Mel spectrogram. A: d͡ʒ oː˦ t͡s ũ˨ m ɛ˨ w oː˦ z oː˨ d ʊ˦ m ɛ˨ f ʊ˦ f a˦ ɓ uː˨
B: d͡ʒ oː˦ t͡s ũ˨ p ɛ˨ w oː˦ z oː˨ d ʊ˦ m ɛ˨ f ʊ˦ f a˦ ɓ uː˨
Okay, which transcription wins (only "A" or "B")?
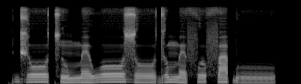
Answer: A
